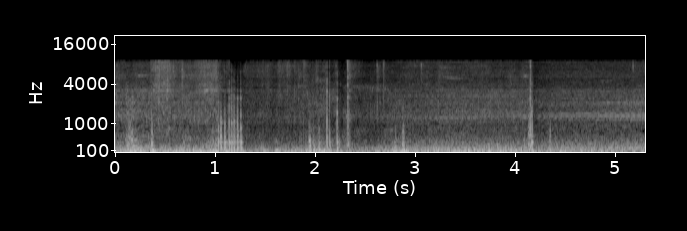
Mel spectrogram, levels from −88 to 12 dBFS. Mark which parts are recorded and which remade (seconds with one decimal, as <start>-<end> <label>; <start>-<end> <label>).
0.0-0.4 recorded; 0.4-2.8 remade; 2.8-3.6 recorded; 3.6-4.1 remade; 4.1-5.3 recorded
